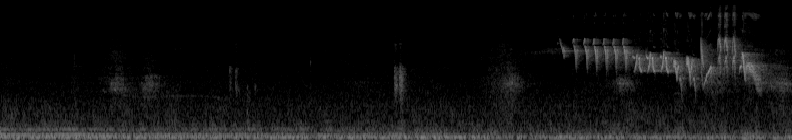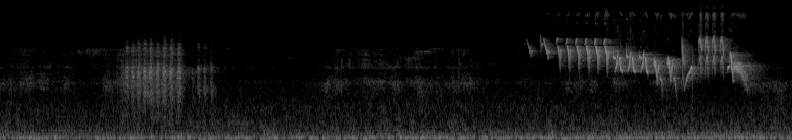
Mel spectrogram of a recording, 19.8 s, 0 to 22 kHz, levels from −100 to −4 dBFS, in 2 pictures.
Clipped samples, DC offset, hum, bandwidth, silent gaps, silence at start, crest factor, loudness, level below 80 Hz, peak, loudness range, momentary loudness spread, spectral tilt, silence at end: under 0.1%; under 0.1%; none; 17 kHz; none; 0 s; 24 dB; -51 LUFS; -70 dBFS; -32 dBFS; 16 LU; 21 LU; -1.5 dB/octave; 0 s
